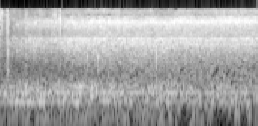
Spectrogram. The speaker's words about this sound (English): That's the Alka-Seltzer fizz. It's the lively, cheery, sparkling fizz that you know so well.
